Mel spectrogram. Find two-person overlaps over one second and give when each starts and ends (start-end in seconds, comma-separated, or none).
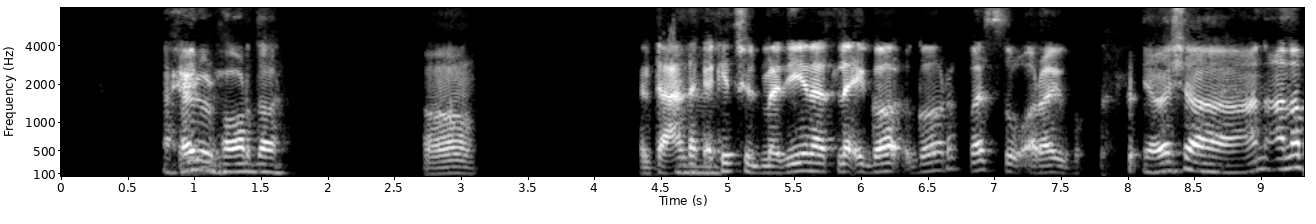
none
